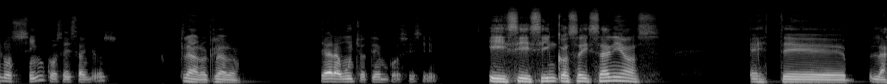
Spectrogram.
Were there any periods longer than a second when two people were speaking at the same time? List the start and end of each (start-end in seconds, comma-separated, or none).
none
